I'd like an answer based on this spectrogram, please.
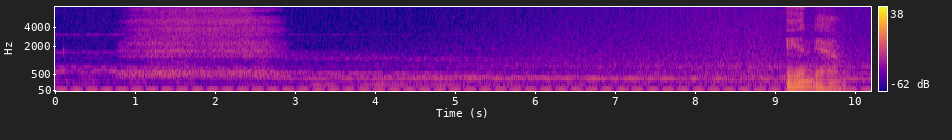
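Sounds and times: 
deep breath drawn in during a guided meditation: 0:00.8 - 0:02.9
speech: 0:09.2 - 0:10.0.

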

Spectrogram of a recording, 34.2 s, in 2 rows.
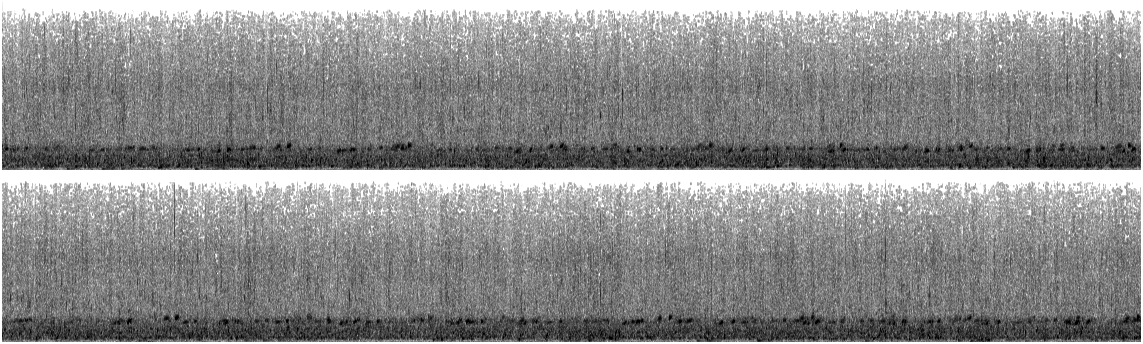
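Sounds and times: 
frogs croaking in a chorus: 0:00.0 - 0:34.1
stream trickling and rushing: 0:00.0 - 0:34.1.

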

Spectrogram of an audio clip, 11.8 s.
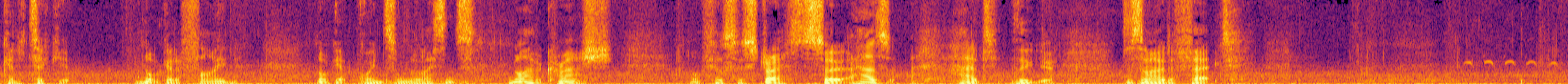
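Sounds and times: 
speech: 0:00.0 - 0:09.4
green woodpecker call: 0:11.0 - 0:11.7.

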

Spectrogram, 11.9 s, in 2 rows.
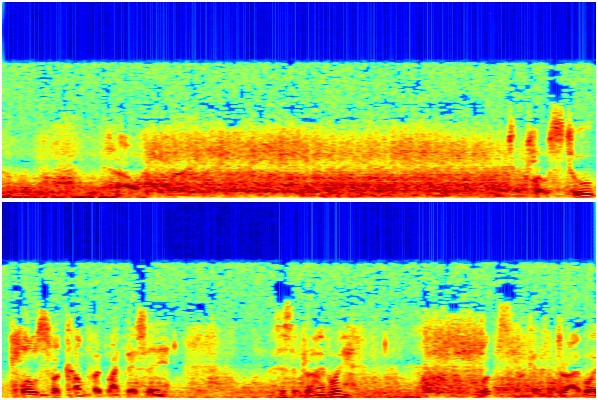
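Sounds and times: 
heavy rain during a thunderstorm: 0:00.0 - 0:11.8
speech: 0:05.7 - 0:07.8, 0:08.7 - 0:09.7, 0:10.7 - 0:11.8.

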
